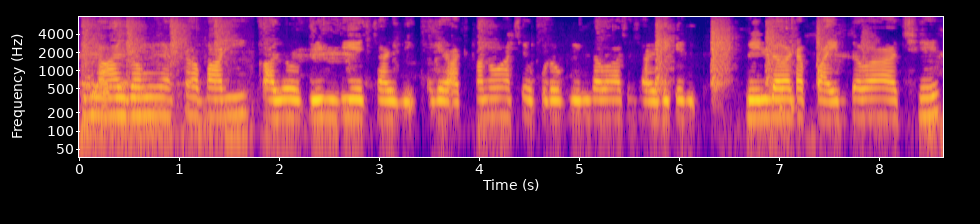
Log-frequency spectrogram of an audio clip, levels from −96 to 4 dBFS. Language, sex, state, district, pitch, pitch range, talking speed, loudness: Bengali, female, West Bengal, Paschim Medinipur, 165 Hz, 160-170 Hz, 155 wpm, -16 LUFS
